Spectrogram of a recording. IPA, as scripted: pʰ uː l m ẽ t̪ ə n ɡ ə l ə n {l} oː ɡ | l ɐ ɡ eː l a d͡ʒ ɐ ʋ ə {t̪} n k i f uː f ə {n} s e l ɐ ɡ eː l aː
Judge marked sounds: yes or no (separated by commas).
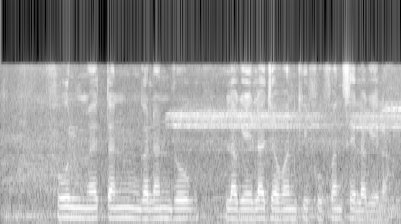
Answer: no, no, yes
